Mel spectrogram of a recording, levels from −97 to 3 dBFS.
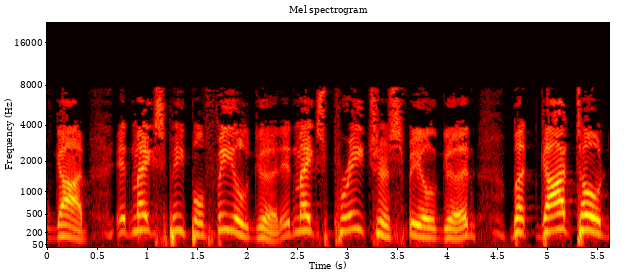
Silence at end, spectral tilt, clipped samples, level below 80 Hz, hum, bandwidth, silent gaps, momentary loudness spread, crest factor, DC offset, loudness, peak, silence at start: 0.05 s; -3 dB/octave; under 0.1%; -60 dBFS; none; 8 kHz; none; 10 LU; 18 dB; under 0.1%; -32 LUFS; -14 dBFS; 0 s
